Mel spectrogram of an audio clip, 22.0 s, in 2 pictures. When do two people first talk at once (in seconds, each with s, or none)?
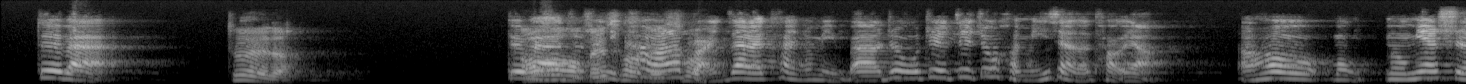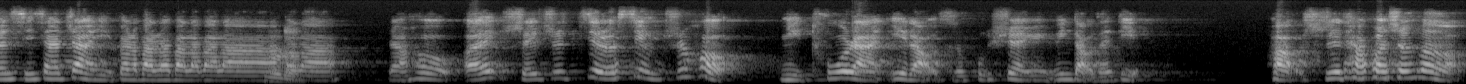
3.9 s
